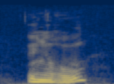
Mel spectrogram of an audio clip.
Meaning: 1. a wheel 2. the breaking wheel
- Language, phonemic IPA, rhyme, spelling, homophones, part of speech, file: French, /ʁu/, -u, roue, rouent / roues / roux, noun, Fr-roue.ogg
